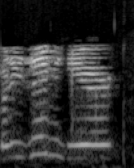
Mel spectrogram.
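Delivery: put-on, faked disguised voice. Retelling calling out from a bathroom stall in a really deep put-on voice. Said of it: "a really deep".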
